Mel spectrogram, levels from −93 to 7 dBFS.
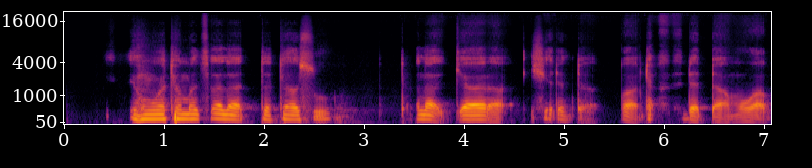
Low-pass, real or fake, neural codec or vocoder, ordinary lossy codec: none; fake; autoencoder, 48 kHz, 32 numbers a frame, DAC-VAE, trained on Japanese speech; none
